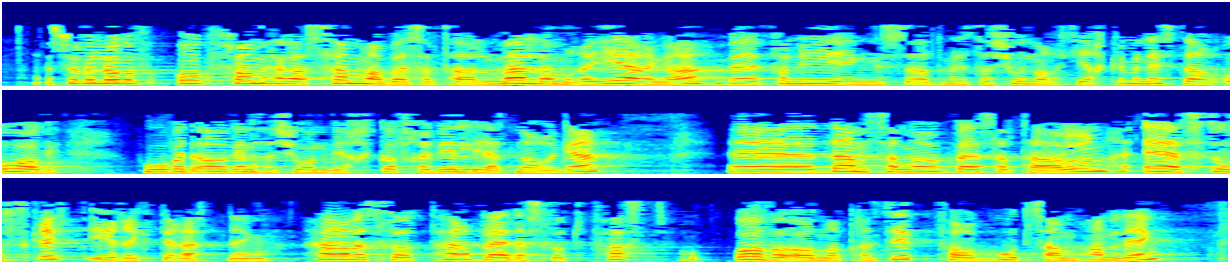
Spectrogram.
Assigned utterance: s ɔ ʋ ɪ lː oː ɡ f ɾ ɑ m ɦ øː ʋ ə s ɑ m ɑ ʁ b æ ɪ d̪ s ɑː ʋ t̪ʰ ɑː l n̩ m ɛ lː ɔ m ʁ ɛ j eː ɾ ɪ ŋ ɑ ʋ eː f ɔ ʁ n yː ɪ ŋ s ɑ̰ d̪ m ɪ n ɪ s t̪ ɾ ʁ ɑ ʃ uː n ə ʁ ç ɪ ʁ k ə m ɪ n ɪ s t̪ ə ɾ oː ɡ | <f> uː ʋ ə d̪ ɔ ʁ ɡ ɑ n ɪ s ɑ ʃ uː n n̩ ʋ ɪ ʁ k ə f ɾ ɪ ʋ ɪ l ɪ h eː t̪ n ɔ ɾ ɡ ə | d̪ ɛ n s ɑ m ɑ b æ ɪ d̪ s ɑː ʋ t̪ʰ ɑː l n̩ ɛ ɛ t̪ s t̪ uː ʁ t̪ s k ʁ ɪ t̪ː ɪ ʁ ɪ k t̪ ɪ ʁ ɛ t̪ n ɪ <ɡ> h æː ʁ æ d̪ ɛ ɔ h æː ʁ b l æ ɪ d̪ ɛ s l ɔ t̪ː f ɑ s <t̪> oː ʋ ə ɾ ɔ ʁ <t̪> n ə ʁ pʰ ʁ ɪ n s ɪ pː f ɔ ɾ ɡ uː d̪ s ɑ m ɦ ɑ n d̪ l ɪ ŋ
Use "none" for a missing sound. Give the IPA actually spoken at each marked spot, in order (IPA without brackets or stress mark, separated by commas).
h, ŋ, t̪, d̪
